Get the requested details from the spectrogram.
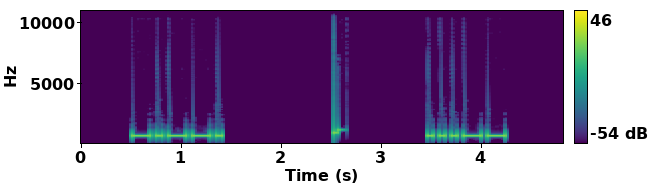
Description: Morse code, heard as a keyed tone, about 20 wpm, 700 Hz. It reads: <KN> 3
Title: Single Character (Letter:Number:Punctuation:Prosign) Alt 20wpm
